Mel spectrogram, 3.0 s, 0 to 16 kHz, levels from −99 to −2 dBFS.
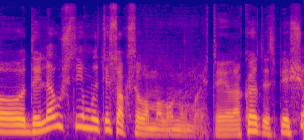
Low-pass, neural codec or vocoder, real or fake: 14.4 kHz; vocoder, 44.1 kHz, 128 mel bands, Pupu-Vocoder; fake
